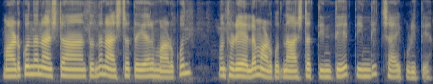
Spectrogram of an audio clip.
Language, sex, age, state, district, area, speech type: Kannada, female, 18-30, Karnataka, Bidar, urban, spontaneous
